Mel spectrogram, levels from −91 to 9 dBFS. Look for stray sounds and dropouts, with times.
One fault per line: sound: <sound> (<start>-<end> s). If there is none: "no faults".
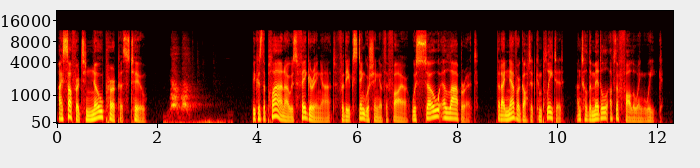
sound: bark (2.1-3.5 s)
